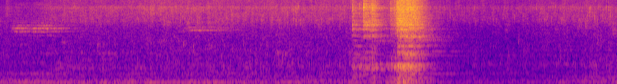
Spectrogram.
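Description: Thick masala curry with liver bubbling as it simmers in a pan. A brief loud burst of noise comes about three and a half seconds in.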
